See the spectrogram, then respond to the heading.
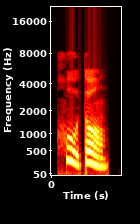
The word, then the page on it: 互动: hu dong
